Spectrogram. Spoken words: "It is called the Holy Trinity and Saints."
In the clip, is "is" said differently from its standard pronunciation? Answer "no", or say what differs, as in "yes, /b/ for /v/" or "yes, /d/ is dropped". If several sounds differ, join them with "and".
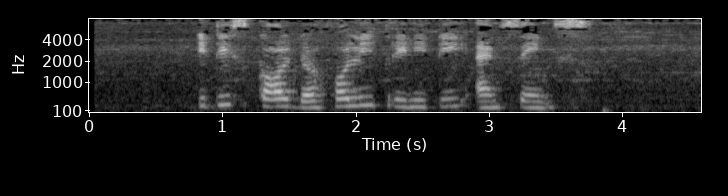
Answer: yes, /s/ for /z/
